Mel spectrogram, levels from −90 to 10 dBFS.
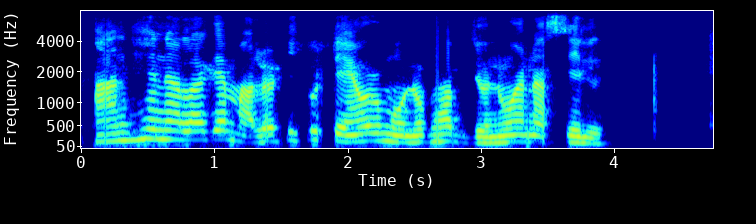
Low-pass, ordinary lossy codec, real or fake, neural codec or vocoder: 7.2 kHz; Opus, 32 kbps; real; none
